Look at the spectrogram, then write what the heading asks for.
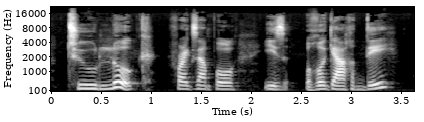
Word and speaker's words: regarder: And so people think that this ER is pronounced, and it's not.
